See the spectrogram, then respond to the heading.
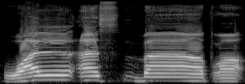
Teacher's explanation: طا مستعلیہ میں سے اس لیے طا کو موٹا پڑھیں گے۔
